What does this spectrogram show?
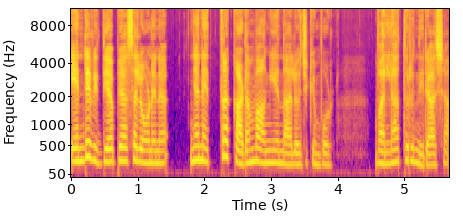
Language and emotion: Malayalam, sad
